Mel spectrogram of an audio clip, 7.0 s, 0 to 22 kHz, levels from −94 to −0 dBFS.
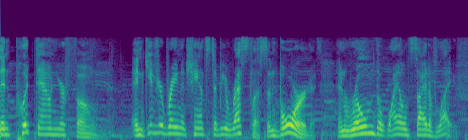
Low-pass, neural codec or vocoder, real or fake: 7.2 kHz; none; real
